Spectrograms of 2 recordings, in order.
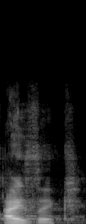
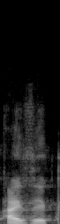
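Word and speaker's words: IASC: This is pronounced Isaac. The way you pronounce Isaac like ISAAC.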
